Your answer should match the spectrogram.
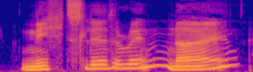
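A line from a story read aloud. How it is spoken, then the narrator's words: Squeaky voice. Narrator (German): sagte die piepsige Stimme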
